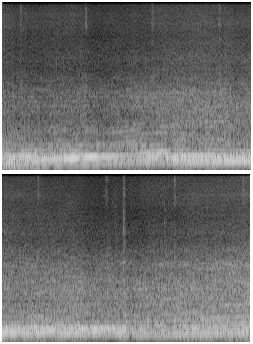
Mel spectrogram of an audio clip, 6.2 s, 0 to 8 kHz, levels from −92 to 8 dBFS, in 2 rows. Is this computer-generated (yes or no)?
yes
